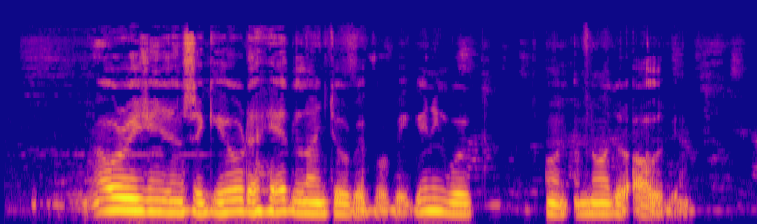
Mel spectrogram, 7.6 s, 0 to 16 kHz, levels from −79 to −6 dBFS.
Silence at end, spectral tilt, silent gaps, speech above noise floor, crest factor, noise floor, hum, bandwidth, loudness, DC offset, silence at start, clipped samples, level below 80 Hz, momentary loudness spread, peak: 0.65 s; -7 dB/octave; none; 33 dB; 18 dB; -51 dBFS; none; 11 kHz; -19 LUFS; under 0.1%; 0.3 s; under 0.1%; -58 dBFS; 15 LU; -2 dBFS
